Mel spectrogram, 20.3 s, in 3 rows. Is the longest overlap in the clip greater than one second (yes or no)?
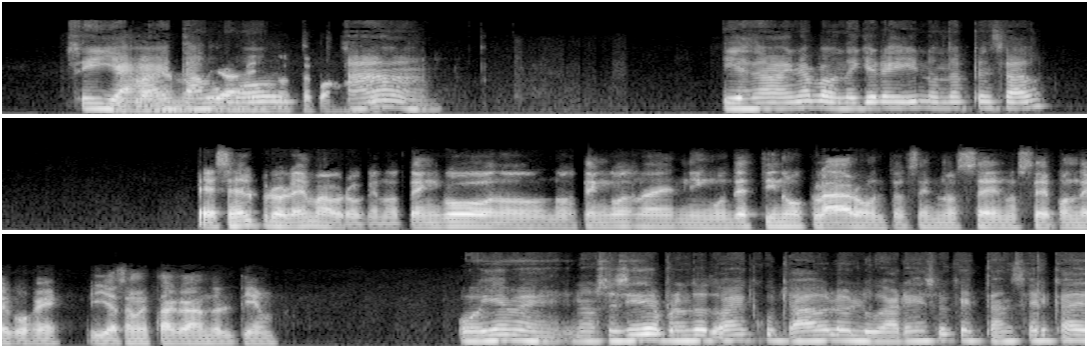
yes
